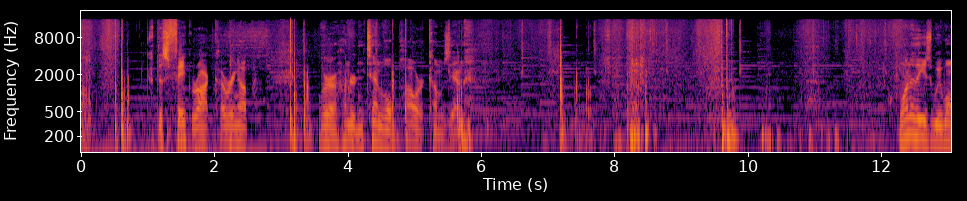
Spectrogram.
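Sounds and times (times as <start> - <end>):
stones knocking: 0.0 - 0.9, 3.1 - 5.0
soft background music: 0.0 - 13.0.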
